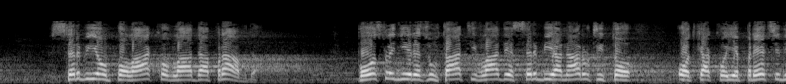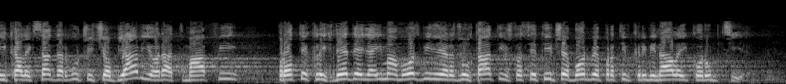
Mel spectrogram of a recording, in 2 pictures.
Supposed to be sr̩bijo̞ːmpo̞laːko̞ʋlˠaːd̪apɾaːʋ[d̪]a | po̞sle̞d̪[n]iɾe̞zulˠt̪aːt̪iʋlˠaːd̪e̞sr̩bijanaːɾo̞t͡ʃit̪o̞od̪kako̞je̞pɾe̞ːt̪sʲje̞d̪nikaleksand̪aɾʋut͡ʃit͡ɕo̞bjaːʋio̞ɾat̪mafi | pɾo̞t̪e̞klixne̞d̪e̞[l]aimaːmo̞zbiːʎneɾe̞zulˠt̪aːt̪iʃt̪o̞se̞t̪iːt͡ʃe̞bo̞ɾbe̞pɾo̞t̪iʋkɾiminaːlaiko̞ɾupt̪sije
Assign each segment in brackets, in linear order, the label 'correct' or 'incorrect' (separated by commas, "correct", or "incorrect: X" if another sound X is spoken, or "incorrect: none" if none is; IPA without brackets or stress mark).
correct, incorrect: ɲ, incorrect: ʎ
